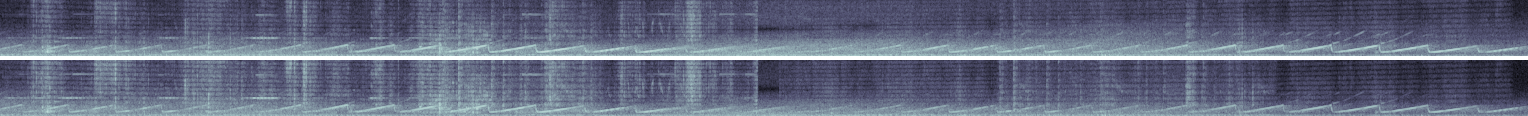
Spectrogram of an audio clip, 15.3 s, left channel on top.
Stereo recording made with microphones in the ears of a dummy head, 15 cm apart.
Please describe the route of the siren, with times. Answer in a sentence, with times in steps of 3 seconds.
You can hear the siren on the right from 0 s, in the centre from 3 s and on the left from 6 s.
